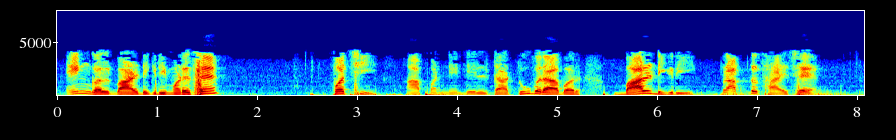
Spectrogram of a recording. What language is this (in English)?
Gujarati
